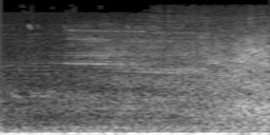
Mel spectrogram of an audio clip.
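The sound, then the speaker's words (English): A jumbo jet flies through the clouds, a faint, even roar with a broad hiss that holds steady throughout. “A jumbo jet flies through the clouds.”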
